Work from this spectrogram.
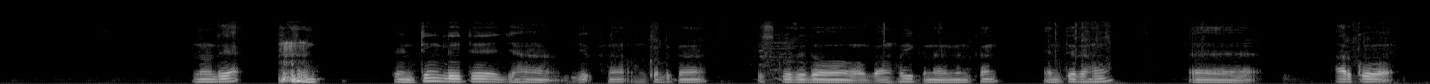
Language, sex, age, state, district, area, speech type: Santali, male, 60+, West Bengal, Jhargram, rural, spontaneous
